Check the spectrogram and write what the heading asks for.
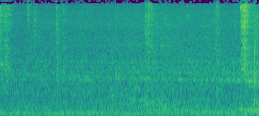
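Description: Steady low hum of background noise, with a few sharp clinks of utensils on ceramic dishes near the end.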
